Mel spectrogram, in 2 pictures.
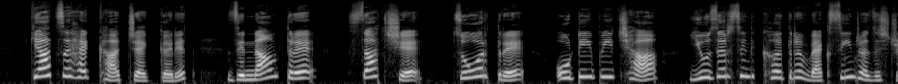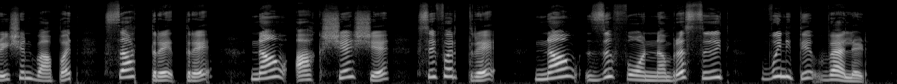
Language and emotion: Kashmiri, neutral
